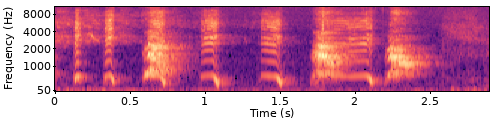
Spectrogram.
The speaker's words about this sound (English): Timing. It's pretty good. This dog's got perfect comedic timing.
